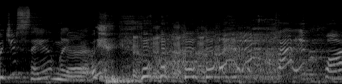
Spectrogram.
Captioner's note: laughs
